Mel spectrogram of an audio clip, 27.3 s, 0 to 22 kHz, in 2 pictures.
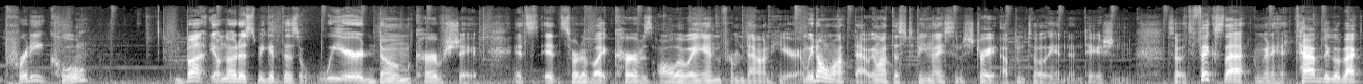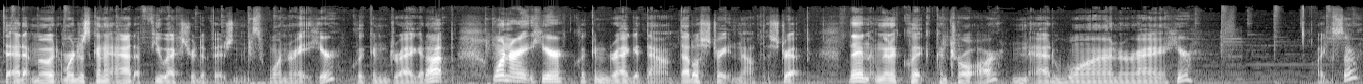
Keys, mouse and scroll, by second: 0.9-2.9 scroll up 5, 1.1 shift+middle drag, 1.7 shift+middle drag, 4.6 scroll down 2, 4.9-7.6 shift+middle drag, 8.0 shift+middle drag, 8.3-9.3 scroll up 1, 9.5 shift+middle click, 9.7-11.1 scroll up 1, 11.1 scroll up 1, 11.5 shift+middle drag, 11.9-12.5 scroll up 1, 12.7 Tab, 13.2 shift+middle click, 13.5 scroll up 1, 16.0 ctrl+r, 17.8 click, 18.4 ctrl+r, 19.9 click, 21.3 shift+middle click, 23.1 ctrl+r.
